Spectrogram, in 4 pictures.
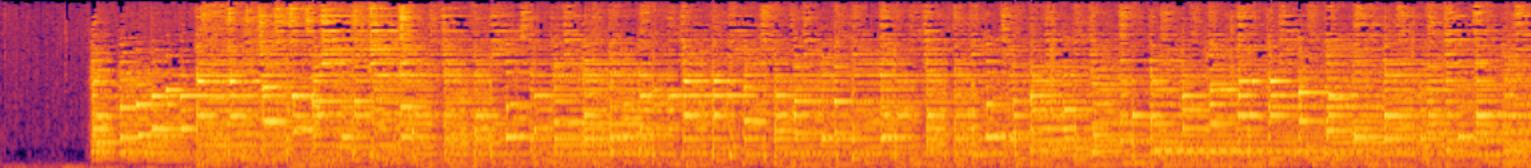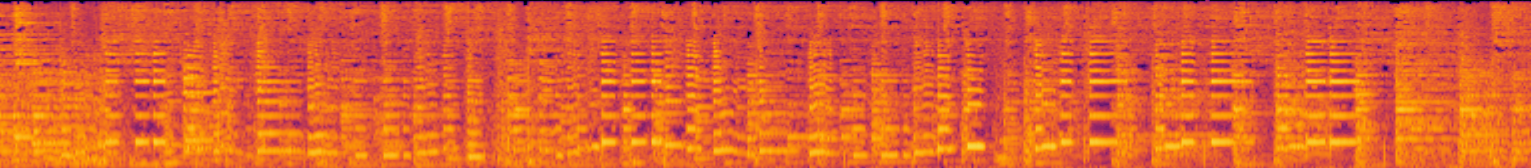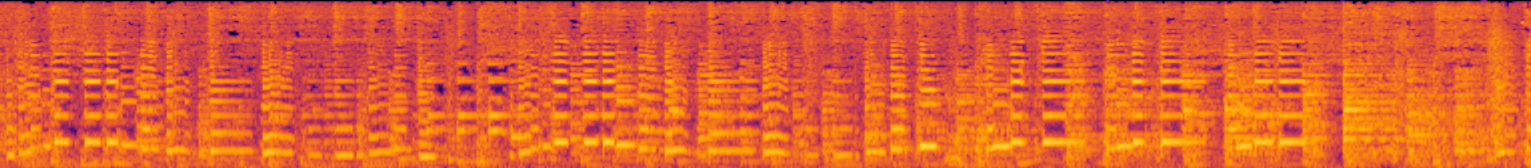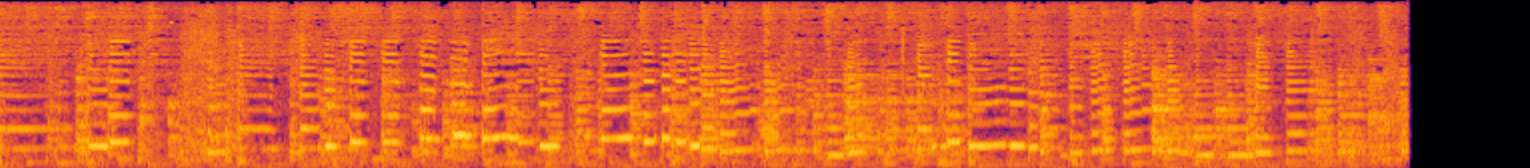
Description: JAZZ / DANCEFLOOR / RHYTHM & BLUES / POPCORN
深夜のクラブに映えるバーレスク・ダンス/DJユースな人気曲をコンパイル！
